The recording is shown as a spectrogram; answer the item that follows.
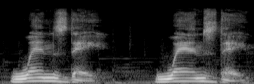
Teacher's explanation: What usually happens here is we don't pronounce the D. So we say when, and then we make a Z sound right after.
